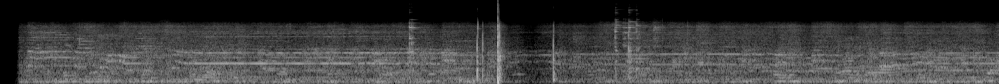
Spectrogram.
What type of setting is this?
crowded indoor space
